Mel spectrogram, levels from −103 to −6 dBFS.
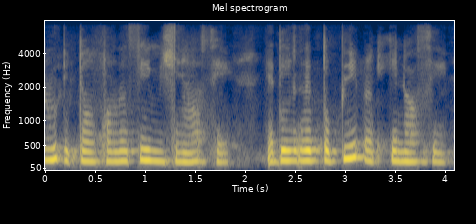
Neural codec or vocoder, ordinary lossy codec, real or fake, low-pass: codec, 16 kHz, 1 kbps, FreqCodec, larger model; none; fake; 7.2 kHz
